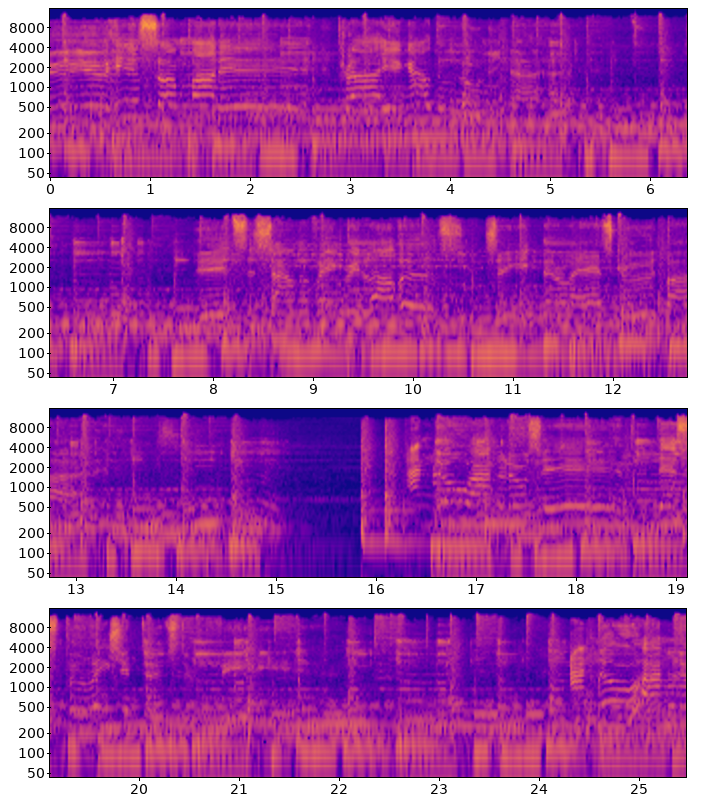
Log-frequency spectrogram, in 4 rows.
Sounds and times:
Blues: 0:00.0 - 0:25.4
Drum: 0:00.0 - 0:25.4.

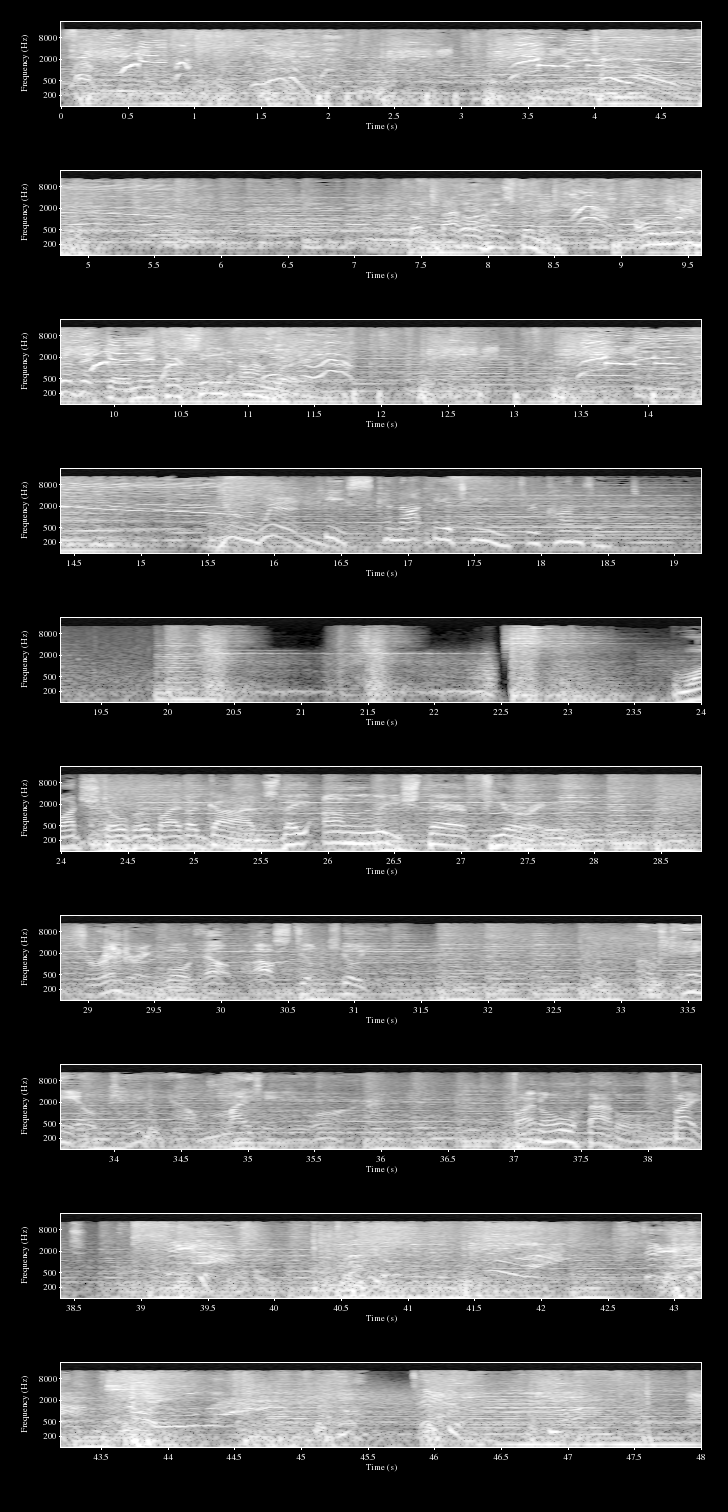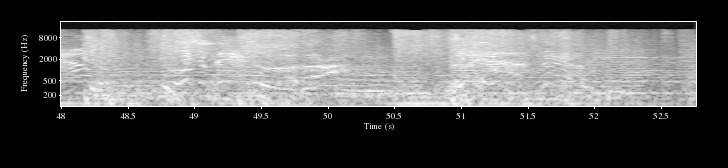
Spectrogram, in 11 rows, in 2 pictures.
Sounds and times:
Music: 0:00.0 - 0:20.8, 0:22.8 - 0:52.7.

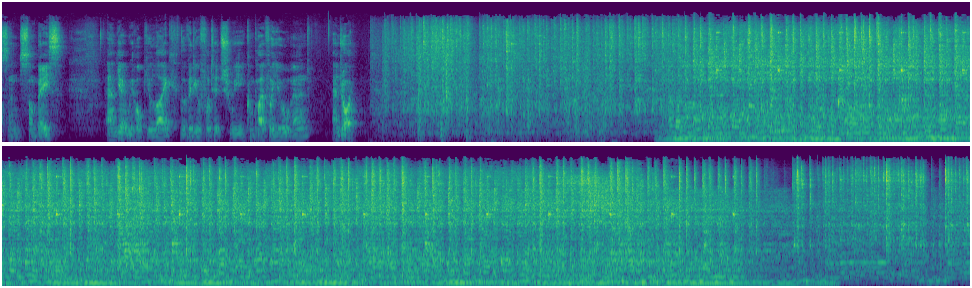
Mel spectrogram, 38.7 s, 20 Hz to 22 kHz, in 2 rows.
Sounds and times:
Music: 0:12.6 - 0:38.7.

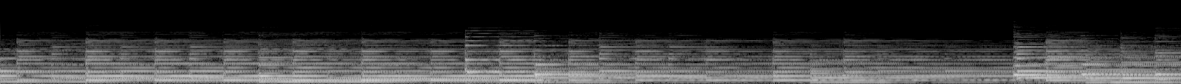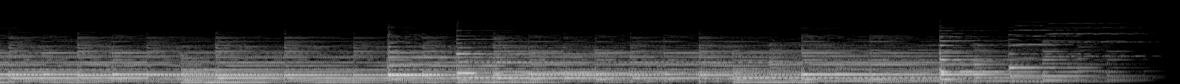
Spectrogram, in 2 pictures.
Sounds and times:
Music: 0:00.0 - 0:23.6.

